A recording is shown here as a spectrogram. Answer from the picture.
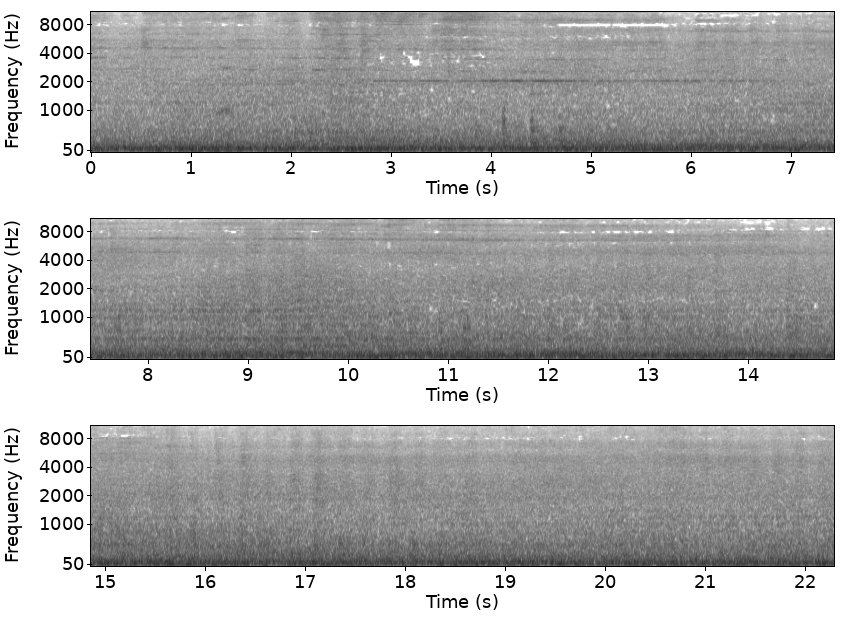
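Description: Intermodal freight train's container and trailer cars rolling past close by: a steady low rumble of wheels on rail, with a faint high wheel squeal a few seconds in.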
